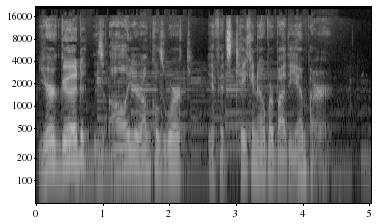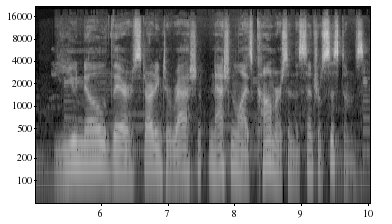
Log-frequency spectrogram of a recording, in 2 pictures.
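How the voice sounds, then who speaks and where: A man's voice: mid-range voice, moderate pace, darkish tone, soft background music, natural voice. A man voicing an earnest, conspiratorial young rebel confiding in his friend, in an amateur table read of a film script.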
